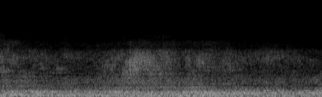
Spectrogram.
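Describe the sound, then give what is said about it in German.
Aircraft rumble in the sky, producing a continuous, loud, deep engine drone with a rough, noisy texture that stays steady throughout, with no voices. “Die Flieger, die am Himmel rumorten, waren die Flieger der anderen.”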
